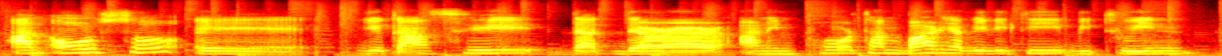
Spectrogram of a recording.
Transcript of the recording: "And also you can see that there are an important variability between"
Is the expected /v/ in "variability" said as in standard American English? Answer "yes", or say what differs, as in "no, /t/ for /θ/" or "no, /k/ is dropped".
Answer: no, /b/ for /v/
